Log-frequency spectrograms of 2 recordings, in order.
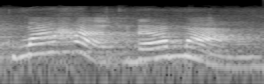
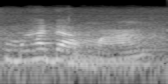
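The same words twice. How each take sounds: First: It is said in a lilting Jampang regional accent. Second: It is said in a plain, soft Sundanese accent. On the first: "kalau kita pergi ke Jampang hari itu, jadi macam nih uh, bunyi dia" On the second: "kalau Arnis cakap bahasa Sunda kan kayak gini... Tuh lembut biasa ya"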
